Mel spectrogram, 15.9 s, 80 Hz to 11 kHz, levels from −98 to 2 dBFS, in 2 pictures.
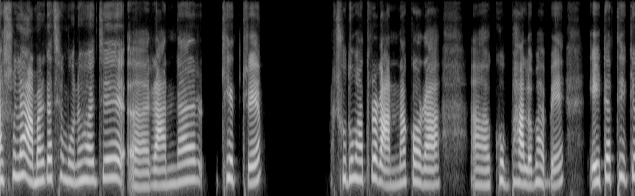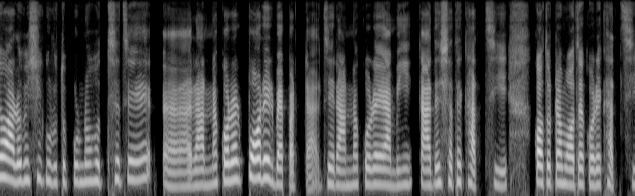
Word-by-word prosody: আসলে 335 Hz, +6 st, +2 dB
আমার 260 Hz, +1 st, +3 dB
কাছে 300 Hz, +3 st, +1 dB
মনে 255 Hz, +1 st, -2 dB
হয় 275 Hz, 0 st, +2 dB
যে, 300 Hz, -, 0 dB, 0.3 s
আ -, -, +2 dB, 0.3 s
রান্নার 245 Hz, +7 st, +1 dB, 0.3 s
ক্ষেত্রে 290 Hz, -5 st, -1 dB, 1.1 s
শুধুমাত্র 295 Hz, -1 st, -1 dB, 0.2 s
রান্না 215 Hz, +4 st, +2 dB
করা 230 Hz, -4 st, +3 dB, 0.6 s
আ -, -, 0 dB, 0.3 s
খুব 275 Hz, -4 st, -2 dB
ভালোভাবে, 230 Hz, 0 st, +1 dB, 0.5 s
এটা 310 Hz, +5 st, +2 dB
থেকেও 320 Hz, +1 st, +2 dB
আরো 260 Hz, -, +2 dB
বেশি 280 Hz, +3 st, -6 dB
গুরুত্বপূর্ণ 255 Hz, 0 st, -6 dB
হচ্ছে 265 Hz, +3 st, -6 dB
যে 290 Hz, -, -1 dB, 0.4 s
অ্যা 195 Hz, -2 st, -2 dB
রান্না 215 Hz, +2 st, -1 dB
করার 275 Hz, +2 st, +4 dB
পরের 305 Hz, -1 st, +6 dB
ব্যাপারটা 220 Hz, -, -2 dB, 0.2 s
যে 235 Hz, -, -2 dB
রান্না 205 Hz, +2 st, -2 dB
করে 225 Hz, 0 st, +1 dB
আমি 205 Hz, +1 st, -9 dB, 0.2 s
কাদের 220 Hz, +3 st, +1 dB
সাথে 245 Hz, +2 st, -3 dB
খাচ্ছি, 215 Hz, +3 st, -4 dB, 0.5 s
কতটা 245 Hz, 0 st, +4 dB
মজা 220 Hz, +1 st, +2 dB
করে 215 Hz, 0 st, 0 dB
খাচ্ছি। 220 Hz, -, -7 dB
245 Hz, 145 wpm, -24 LUFS, 220-280 Hz, 1.1 s, পরের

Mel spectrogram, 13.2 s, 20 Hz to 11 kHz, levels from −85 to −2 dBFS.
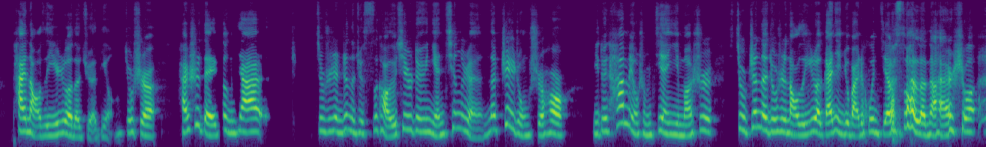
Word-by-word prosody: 拍 275 Hz, 0 st, +5 dB
脑 190 Hz, -7 st, +1 dB
子 195 Hz, -, -9 dB
一 200 Hz, -, -7 dB
热 220 Hz, -2 st, +2 dB
的 180 Hz, -1 st, -4 dB
决 175 Hz, -, -11 dB
定。 180 Hz, -, -15 dB, 0.2 s
就 255 Hz, -, -6 dB
是 200 Hz, -7 st, +2 dB, 0.3 s
还 255 Hz, +1 st, 0 dB
是 400 Hz, +3 st, -5 dB
得 200 Hz, 0 st, +4 dB
更 250 Hz, -5 st, -5 dB
加 270 Hz, 0 st, +6 dB
就 -, -, -6 dB, 0.7 s
就 280 Hz, -1 st, -9 dB
是 270 Hz, -, -9 dB
认 280 Hz, -3 st, -3 dB
真 315 Hz, -, -5 dB
地 265 Hz, -, -5 dB
去 240 Hz, -1 st, -8 dB
思 240 Hz, +6 st, -11 dB
考， 185 Hz, -11 st, +2 dB
尤 -, -, -3 dB
其 320 Hz, -, -9 dB
是 305 Hz, -, -5 dB
对 280 Hz, -2 st, -4 dB
于 270 Hz, -, -5 dB
年 205 Hz, -1 st, -3 dB
轻 325 Hz, +7 st, -11 dB
人， 165 Hz, -, -5 dB
那 305 Hz, +1 st, -2 dB
这 350 Hz, +3 st, -4 dB
种 205 Hz, -4 st, -6 dB
时 210 Hz, -1 st, -3 dB
候 240 Hz, +4 st, -3 dB
儿 210 Hz, -2 st, +6 dB, 0.4 s
你 230 Hz, -, -9 dB
对 275 Hz, +2 st, -3 dB
他 435 Hz, +10 st, +3 dB
们 425 Hz, -, -5 dB
有 220 Hz, -, -4 dB
什 225 Hz, -2 st, -10 dB
么 210 Hz, -, -5 dB
建 225 Hz, -1 st, -3 dB
议 210 Hz, -, -4 dB
吗？ 200 Hz, +1 st, -1 dB
是 265 Hz, 0 st, -5 dB, 0.2 s
就 310 Hz, -3 st, -4 dB
真 355 Hz, +6 st, -2 dB
的 300 Hz, -3 st, +4 dB
就 265 Hz, 0 st, -2 dB
是 265 Hz, -1 st, -1 dB
脑 215 Hz, -3 st, +2 dB
子 210 Hz, -, -3 dB
一 235 Hz, -, -8 dB
热， 250 Hz, -4 st, +4 dB
赶 230 Hz, +3 st, +3 dB
紧 260 Hz, -5 st, -5 dB
就 225 Hz, -, -3 dB
把 195 Hz, -3 st, +2 dB
这 215 Hz, -, -4 dB
婚 270 Hz, 0 st, -3 dB
结 230 Hz, -1 st, +4 dB
了 -, -, +4 dB
算 255 Hz, -, +6 dB
了 220 Hz, -3 st, +7 dB
呢？ 205 Hz, -2 st, +3 dB
还 200 Hz, +10 st, +3 dB
是 280 Hz, -, -7 dB
说 270 Hz, -5 st, +1 dB
245 Hz, 330 characters per minute, -20 LUFS, 215-275 Hz, 0.7 s, 了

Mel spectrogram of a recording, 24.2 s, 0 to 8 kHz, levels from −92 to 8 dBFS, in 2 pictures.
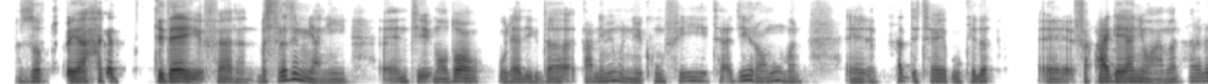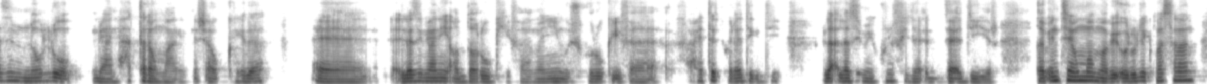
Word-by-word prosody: بالضبط، 120 Hz, +3 st, -1 dB, 0.2 s
هي 115 Hz, 0 st, +9 dB
حاجة -, -, +3 dB, 0.3 s
تضايق 125 Hz, -3 st, +9 dB
فعلًا، 105 Hz, -5 st, -3 dB
بس 120 Hz, +4 st, -2 dB
لازم 165 Hz, -, +5 dB
يعني 95 Hz, -1 st, -4 dB, 0.3 s
آآ -, -, -4 dB
أنتِ 120 Hz, -1 st, -5 dB
موضوع 115 Hz, +2 st, +2 dB
ولادِك 110 Hz, -1 st, -2 dB
ده 110 Hz, +3 st, -2 dB
تعلِّميهم 120 Hz, +5 st, -4 dB
إن 110 Hz, -3 st, -4 dB
يكون 110 Hz, +4 st, -6 dB
في 135 Hz, +2 st, -6 dB
تقدير 145 Hz, +6 st, -2 dB
عمومًا، 115 Hz, -2 st, -5 dB, 0.5 s
آآ 105 Hz, +1 st, -5 dB, 0.2 s
حد 130 Hz, -2 st, -3 dB
تعِب 125 Hz, -1 st, -3 dB
وكده 110 Hz, +5 st, -3 dB, 0.5 s
آآ 105 Hz, -1 st, -2 dB
في 120 Hz, -, -5 dB
حاجة 120 Hz, 0 st, +6 dB
يعني 120 Hz, 0 st, +4 dB
وعملها، 105 Hz, +2 st, -5 dB
لازم 135 Hz, +1 st, -3 dB
نقول 125 Hz, +1 st, -2 dB
له 115 Hz, -5 st, +1 dB
يعني 100 Hz, -3 st, -4 dB
حتّى 90 Hz, -, -2 dB
لو 110 Hz, -2 st, +2 dB
ما 95 Hz, -2 st, -7 dB
عجبتناش 95 Hz, +5 st, -9 dB
أو 105 Hz, -1 st, -2 dB
كده، 115 Hz, +3 st, -4 dB, 0.4 s
آآ 100 Hz, -2 st, -1 dB, 0.2 s
لازم 120 Hz, +2 st, +2 dB
يعني 125 Hz, -1 st, +2 dB
يقدَّروكِ، 105 Hz, 0 st, -2 dB
فاهماني، 100 Hz, +2 st, -6 dB
ويشكروكِ، 105 Hz, +1 st, -5 dB
ف 105 Hz, -1 st, -9 dB, 0.5 s
فحتّة 125 Hz, +3 st, -2 dB
ولادِك 120 Hz, 0 st, -2 dB
دي، 105 Hz, 0 st, -15 dB, 0.4 s
لأ، -, -, +4 dB
لازم 120 Hz, 0 st, -1 dB
يكون 110 Hz, +4 st, -8 dB
في 120 Hz, -1 st, -11 dB
ت 110 Hz, 0 st, -8 dB
تقدير. 105 Hz, -4 st, -1 dB, 0.4 s
طَب 120 Hz, -1 st, +3 dB
أنتِ 150 Hz, +2 st, +3 dB
هم 150 Hz, -1 st, +7 dB
امّا 130 Hz, -6 st, +4 dB
بيقولوا 120 Hz, +1 st, +4 dB
لِك 135 Hz, -2 st, -2 dB
مثلًا، 150 Hz, +3 st, +2 dB
115 Hz, 150 wpm, -25 LUFS, 105-125 Hz, 0.5 s, هي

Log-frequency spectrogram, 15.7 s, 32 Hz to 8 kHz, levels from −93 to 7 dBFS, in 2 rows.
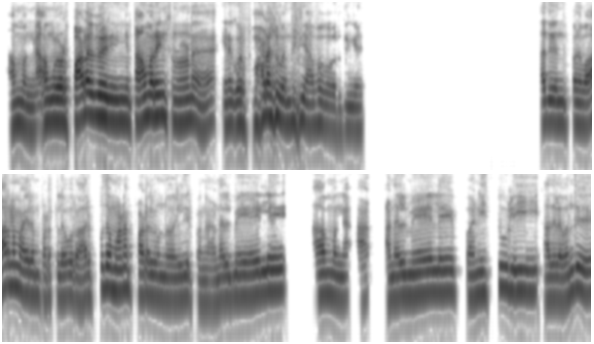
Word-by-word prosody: ஆமாங்க. 140 Hz, -3 st, -1 dB
அவுங்களோட 160 Hz, +1 st, +5 dB
பாடல்கள் 185 Hz, +1 st, +8 dB
நீங்க 160 Hz, -1 st, +2 dB
தாமரைன்னு 190 Hz, +3 st, +5 dB
சொன்ன 155 Hz, -1 st, -1 dB
உடனே 165 Hz, -2 st, +1 dB, 0.4 s
எனக்கு 150 Hz, 0 st, -1 dB
ஒரு 145 Hz, -, -4 dB
பாடல் 185 Hz, +4 st, +4 dB
வந்து 155 Hz, +1 st, -1 dB
ஞாபகம் 140 Hz, -3 st, -3 dB
வருதுங்க. 125 Hz, +1 st, -7 dB, 2.4 s
அது 150 Hz, -, -1 dB
வந்து 150 Hz, 0 st, -2 dB
இப்ப 150 Hz, +1 st, -5 dB, 0.2 s
"வாரணம் 200 Hz, 0 st, +1 dB
ஆயிரம்" 155 Hz, -2 st, -2 dB
படத்தில 140 Hz, +1 st, -6 dB
ஒரு 140 Hz, -, -4 dB
அற்புதமான 175 Hz, +5 st, -1 dB, 0.2 s
பாடல் 150 Hz, -1 st, -2 dB
ஒன்னு 135 Hz, -1 st, -4 dB
எழுதியிருப்பாங்க. 130 Hz, -3 st, -7 dB
"அனல் 135 Hz, +2 st, -4 dB
மேலே" 155 Hz, +4 st, 0 dB, 0.6 s
ஆமங்க 150 Hz, -3 st, -2 dB, 0.2 s
அ -, -, -8 dB, 0.3 s
"அனல் 140 Hz, +2 st, -2 dB
மேலே 165 Hz, +2 st, -1 dB, 0.3 s
பனித்துளி" 165 Hz, +4 st, -3 dB, 0.3 s
அதில 135 Hz, 0 st, -3 dB
வந்து, 180 Hz, +5 st, 0 dB
150 Hz, 125 wpm, -22 LUFS, 140-170 Hz, 2.4 s, பாடல்கள்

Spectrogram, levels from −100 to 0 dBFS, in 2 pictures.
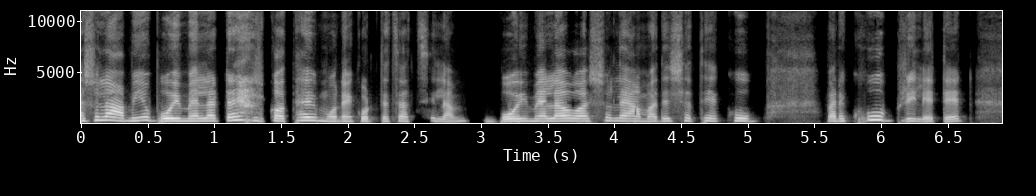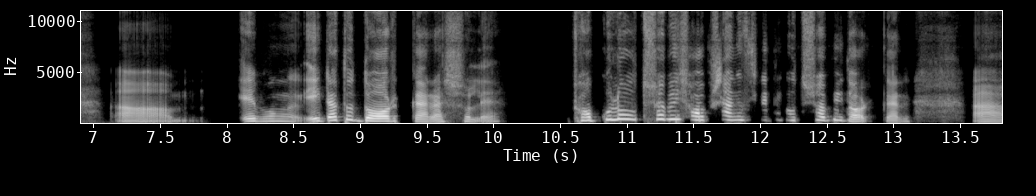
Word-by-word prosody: আসলে 325 Hz, +5 st, +3 dB
আমিও 275 Hz, +4 st, 0 dB
বইমেলাটার 250 Hz, +6 st, +5 dB, 0.2 s
কথাই 295 Hz, +5 st, +4 dB
মনে 220 Hz, 0 st, -1 dB
করতে 225 Hz, -, -3 dB
চাচ্ছিলাম। 220 Hz, 0 st, -5 dB, 0.3 s
বইমেলাও 240 Hz, +3 st, +3 dB
আসলে 260 Hz, 0 st, -4 dB
আমাদের 225 Hz, +2 st, -4 dB
সাথে 265 Hz, 0 st, -7 dB, 0.2 s
খুব 255 Hz, -2 st, 0 dB, 0.6 s
মানে 235 Hz, +1 st, -1 dB
খুব 360 Hz, 0 st, +4 dB, 0.2 s
রিলেটেড। 220 Hz, 0 st, -4 dB, 0.6 s
আ -, -, -1 dB, 0.9 s
এবং 235 Hz, 0 st, -6 dB, 0.3 s
এইটা 305 Hz, +6 st, +4 dB
তো -, -, +4 dB, 0.2 s
দরকার 235 Hz, -7 st, +5 dB
আসলে। 210 Hz, +1 st, -10 dB, 0.7 s
সবগুলো 370 Hz, +7 st, +2 dB
উৎসবই 405 Hz, +2 st, 0 dB
সব 335 Hz, 0 st, +4 dB
সাংস্কৃতিক 335 Hz, -2 st, -5 dB
উৎসবই 315 Hz, 0 st, -4 dB
দরকার। -, -, -4 dB, 0.6 s
আ -, -, -2 dB
255 Hz, 120 wpm, -21 LUFS, 235-325 Hz, 0.9 s, বইমেলাটার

